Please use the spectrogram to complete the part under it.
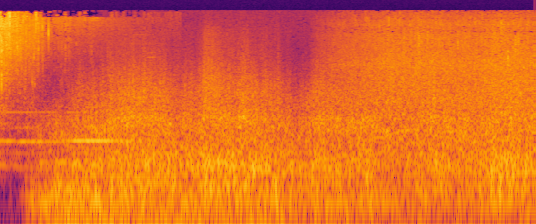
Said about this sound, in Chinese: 啊！怎么刮大风下大雨了？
